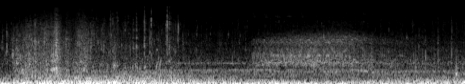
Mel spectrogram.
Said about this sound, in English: He enters the hole. He stands in ankle-deep water.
